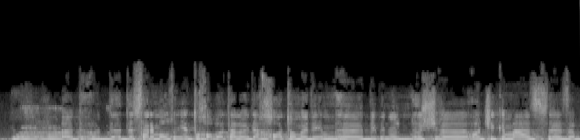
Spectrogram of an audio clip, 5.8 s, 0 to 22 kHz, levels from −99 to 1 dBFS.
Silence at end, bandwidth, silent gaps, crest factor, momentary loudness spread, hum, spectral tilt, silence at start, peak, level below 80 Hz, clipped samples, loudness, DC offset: 0 s; 12 kHz; none; 14 dB; 2 LU; none; -5 dB/octave; 0 s; -16 dBFS; -46 dBFS; under 0.1%; -30 LUFS; under 0.1%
